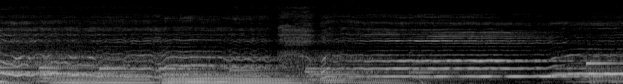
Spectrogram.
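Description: Live song: a woman singing a wordless, wavering vocal line over a bowed double bass that plays changing low notes. About four seconds in the bass drops out, leaving held sustained tones under the voice.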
